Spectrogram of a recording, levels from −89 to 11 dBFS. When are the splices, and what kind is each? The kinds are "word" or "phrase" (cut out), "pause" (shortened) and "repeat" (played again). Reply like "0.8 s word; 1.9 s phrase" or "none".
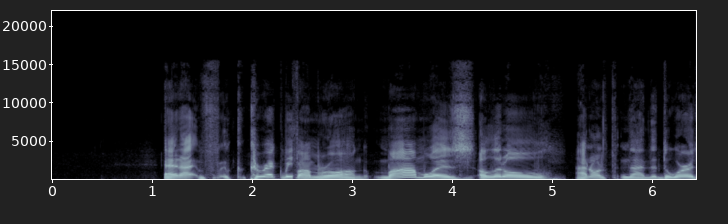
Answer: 2.4 s word; 5.1 s pause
